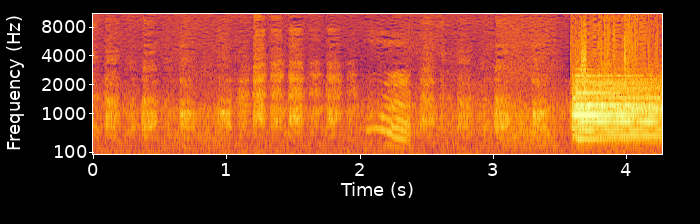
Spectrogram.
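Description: A large dog panting softly in quick, even breaths. Near the end, music starts suddenly and is the loudest sound.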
